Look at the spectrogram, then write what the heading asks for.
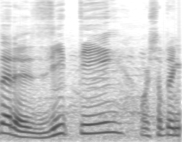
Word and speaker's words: Hti: they call that a ziti or something like that it's called it's spelled HTI but they pronounce it ziti and I guess it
